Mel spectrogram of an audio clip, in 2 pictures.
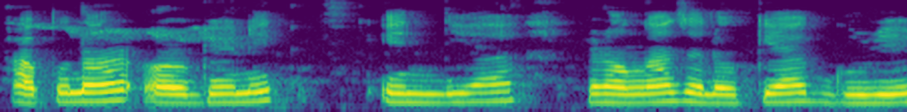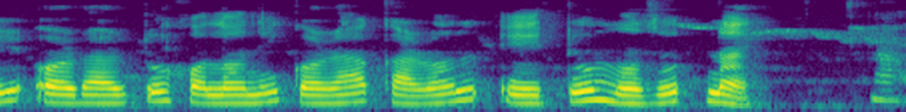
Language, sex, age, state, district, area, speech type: Assamese, female, 30-45, Assam, Jorhat, urban, read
